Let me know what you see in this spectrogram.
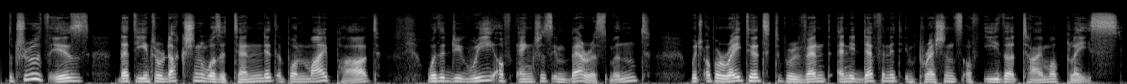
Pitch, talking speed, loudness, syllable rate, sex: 130 Hz, 150 wpm, -18 LUFS, 5.3 syllables/s, male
